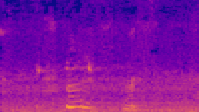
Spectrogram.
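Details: A Labrador Retriever gives a brief, thin whimper: one short tonal whine that dips slightly, followed by a fainter second note, in a quiet indoor setting.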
